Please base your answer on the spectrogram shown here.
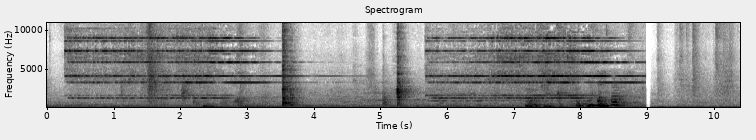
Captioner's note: laughs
